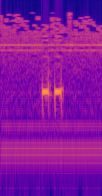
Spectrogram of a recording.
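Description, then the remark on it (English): Two quick DTMF keypad tones from the star and pound keys on a radio beep one right after the other over a steady electrical hum, each a short, bright dual-pitched burst. “did you figure out the star and the pound keys on your radio?”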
